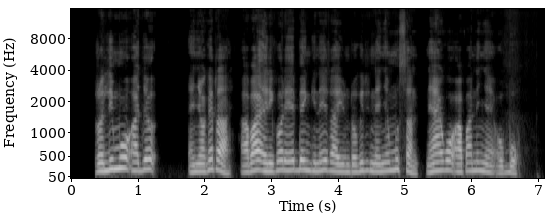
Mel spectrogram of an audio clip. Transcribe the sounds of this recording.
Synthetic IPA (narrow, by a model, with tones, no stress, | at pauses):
ɾo˨li˦mo˦ʔa˨d͡ʒo˦ | ɛ˨ɲɔ˨ke˦ta˨a˨βa˦e˨ɾi˨ko˦ɾeː˨˦be˦ŋɡi˨ne˦i˦ɾa˨ju˨ndo˨ki˦ɾi˦nɛ˨ɲɛ˦mu˦sa˨nːɛ˦a˦ko˦a˨pa˦nɪ˦ɲɛ˨ʔo˨ɓo˨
